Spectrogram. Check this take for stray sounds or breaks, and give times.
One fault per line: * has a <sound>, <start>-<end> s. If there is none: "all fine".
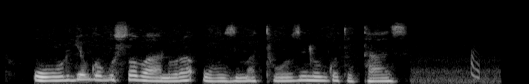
* has a chirp, 4.7-4.9 s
